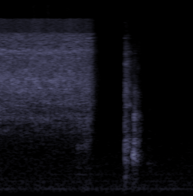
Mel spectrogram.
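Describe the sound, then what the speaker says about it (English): A short burst of spray adhesive hisses onto foam during a sewing project, a steady one-second spray followed by a brief, quieter puff after a pause. "I'm just gonna do a little spray."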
